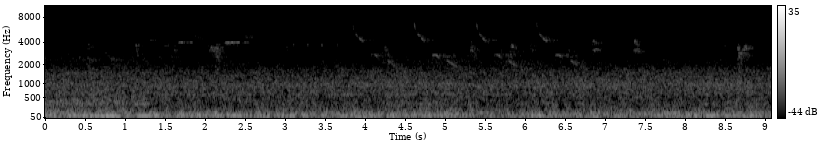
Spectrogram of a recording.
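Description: Near silence: a low steady room hum, with faint bird chirps, a run of short falling notes, about four to six and a half seconds in.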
